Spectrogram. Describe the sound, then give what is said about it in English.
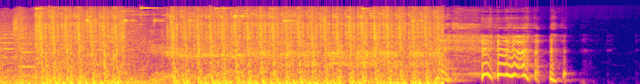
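Machine-gun fire from an animated show scene: a continuous, loud, rapid burst of shots that lasts about three seconds, then cuts off with a few short trailing sounds. “Roadblock pops up behind them with a machine gun, starts firing, and this is what he's doing while he's murdering all of these straight human murder. Beings.”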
